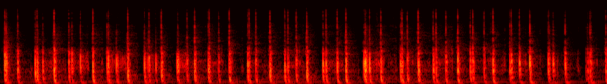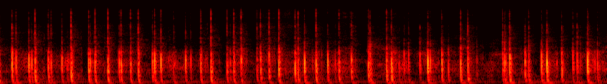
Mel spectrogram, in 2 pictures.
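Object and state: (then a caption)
Cardboard cotton swab box. Long nails rapidly tap the faces of a medium-size, hollow blue cardboard Q-tips cotton swab box filled with swabs. The sound is a dense, irregular stream of short, dry midrange clicks that stop almost instantly with no ring. A faint, steady low hum runs underneath.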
